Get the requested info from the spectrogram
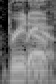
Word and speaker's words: Brito: Brito or Brito? – Brito. – So I said it right. – It's like Brito without the burr.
